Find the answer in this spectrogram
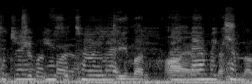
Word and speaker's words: Timanfaya: Timalaya? Timanfaya. Timanfaya. Timanfaya. It's very difficult to pronounce.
